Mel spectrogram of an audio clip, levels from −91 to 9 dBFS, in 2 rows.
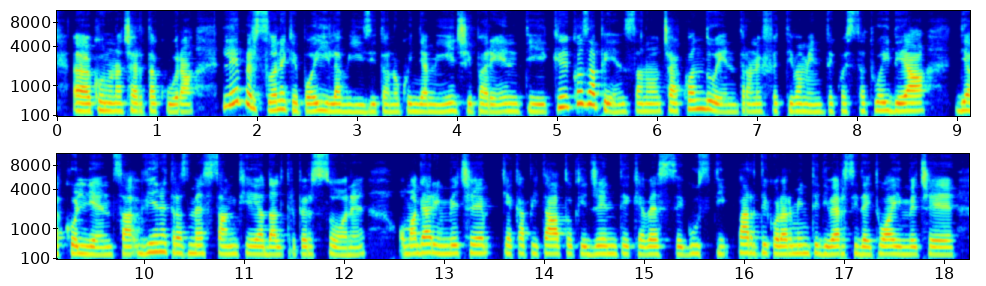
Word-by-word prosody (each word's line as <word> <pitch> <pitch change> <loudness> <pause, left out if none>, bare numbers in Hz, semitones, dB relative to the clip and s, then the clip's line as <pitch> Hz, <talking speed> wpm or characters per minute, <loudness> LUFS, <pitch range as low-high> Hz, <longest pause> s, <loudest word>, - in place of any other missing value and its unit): ehm, 195 -1 +7
con 210 0 +1
una 195 0 +1
certa 195 0 -1
cura, 185 -1 0 0.3
le 380 +8 +3
persone 235 - +3
che 205 -3 -3
poi 195 +1 +1
la 190 0 +2
visitano- 180 0 -5
quindi 190 -1 -2
amici, 190 +2 -3
parenti- 185 0 -3
che 295 +2 +2
cosa 380 +2 +6
pensano? 190 - -2
Cioè, 200 +1 0
quando 240 0 +3
entrano, 185 0 -3
effettivamente, 190 -1 -5
questa 195 +1 -8
tua 205 +1 -1
idea 200 0 +6 0.3
di 210 +2 0
accoglienza, 195 -2 +1
viene 240 +4 +1
trasmessa 210 -1 -1
anche 200 0 -3
ad 195 - 0
altre 185 0 -2
persone? 195 -1 -4 0.3
O 200 - -7
magari, 220 +2 +3
invece, 210 +1 -2
ti 210 - -5
è - - -2
capitato 205 0 +2
che 200 0 -3
gente 200 +1 -2
che 195 -1 -6
avesse 195 0 -1
gusti 205 0 -9
particolarmente 215 -1 +1
diversi 200 0 +1
dai 195 -1 +1
tuoi, 200 0 +3
invece, 190 -1 -1
200 Hz, 160 wpm, -23 LUFS, 190-210 Hz, 0.3 s, ehm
